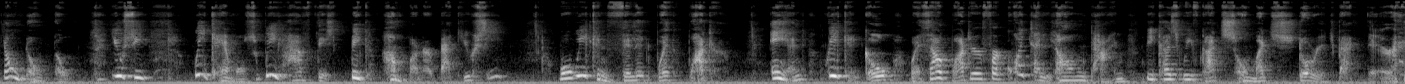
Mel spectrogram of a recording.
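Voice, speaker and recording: The speaker uses a put-on character voice at a moderate pace. Background noise is clearly heard. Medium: solo performance.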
